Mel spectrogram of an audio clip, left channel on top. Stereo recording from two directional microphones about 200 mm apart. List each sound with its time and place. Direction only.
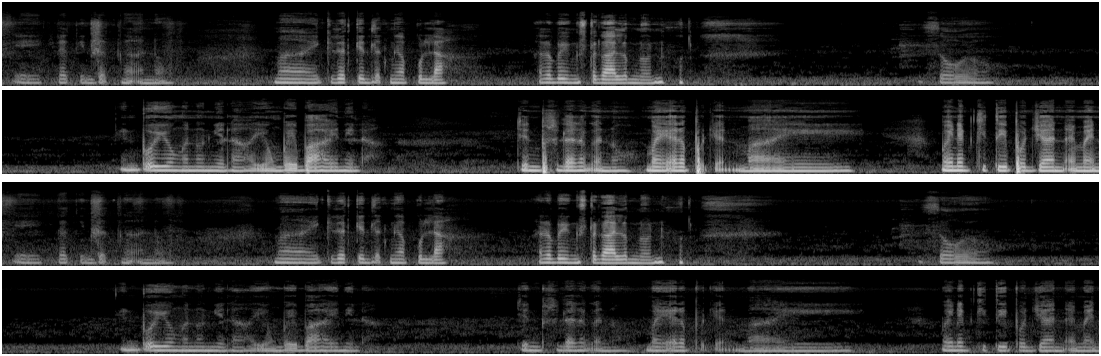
0.2 s speech: 10° left (ahead or behind)
2.7 s speech: 15° left (ahead or behind); by 7.4 s centre (ahead or behind)
9.2 s speech: centre (ahead or behind)
12.2 s speech: 15° left (ahead or behind)
16.2 s speech: 40° left (ahead or behind)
